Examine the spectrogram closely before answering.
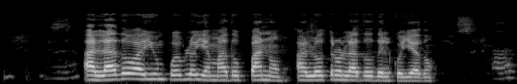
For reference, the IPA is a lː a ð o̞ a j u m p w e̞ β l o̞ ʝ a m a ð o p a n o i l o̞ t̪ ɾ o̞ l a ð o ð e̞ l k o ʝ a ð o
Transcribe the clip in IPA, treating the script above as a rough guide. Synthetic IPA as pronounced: a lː a ð o̞ a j u m p w e̞ β l o̞ ʝ a m a ð o p a n o a l o̞ t̪ ɾ o̞ l a ð o ð e̞ l k o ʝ a ð o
